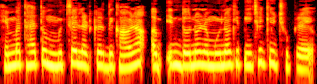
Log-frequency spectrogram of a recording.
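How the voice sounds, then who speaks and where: A woman voicing a feisty young businesswoman who snaps back in sharp, argumentative retorts. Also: fairly high pitch, fairly even intonation, fairly quick, no room sound, lo-fi sound, close to an everyday voice.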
